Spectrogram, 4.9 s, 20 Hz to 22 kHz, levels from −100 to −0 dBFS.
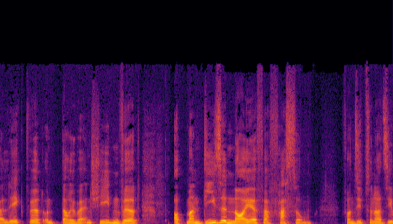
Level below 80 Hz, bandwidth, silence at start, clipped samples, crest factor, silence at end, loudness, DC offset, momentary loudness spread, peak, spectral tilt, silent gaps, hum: -66 dBFS; 16 kHz; 0 s; under 0.1%; 18 dB; 0 s; -23 LUFS; under 0.1%; 12 LU; -4 dBFS; -6.5 dB/octave; none; none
